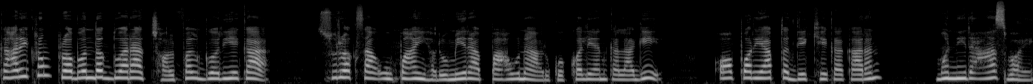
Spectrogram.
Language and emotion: Nepali, sad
